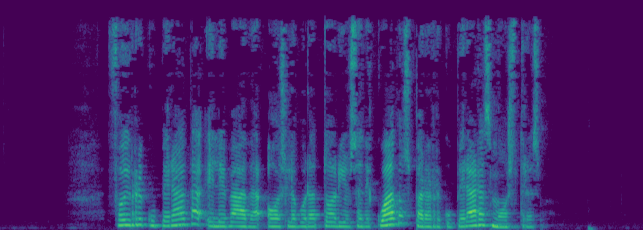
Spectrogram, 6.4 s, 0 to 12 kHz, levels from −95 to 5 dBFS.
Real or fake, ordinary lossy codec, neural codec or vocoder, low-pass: real; MP3, 64 kbps; none; 10.8 kHz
